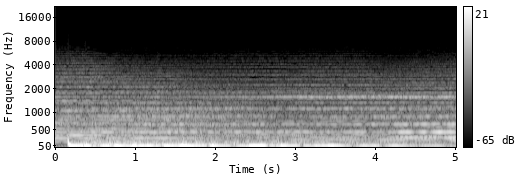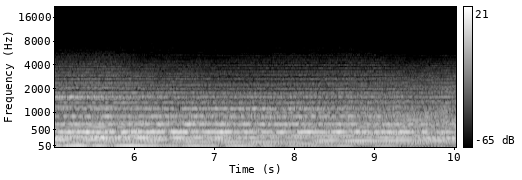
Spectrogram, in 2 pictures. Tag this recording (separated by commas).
Music, Tender music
